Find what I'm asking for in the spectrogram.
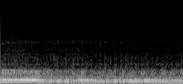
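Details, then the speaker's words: Twin-turbo Infiniti G35 with built VQ engine, cold start: starts fine, then idles low, lumpy and hunting, sputtering and nearly stalling; no codes, owner suspects fuel-related cause; new throttle body. "Starts up fine. Take my foot off, no pedals. She starts to sputter like right here. There it goes. Oh, it can't even stay alive."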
